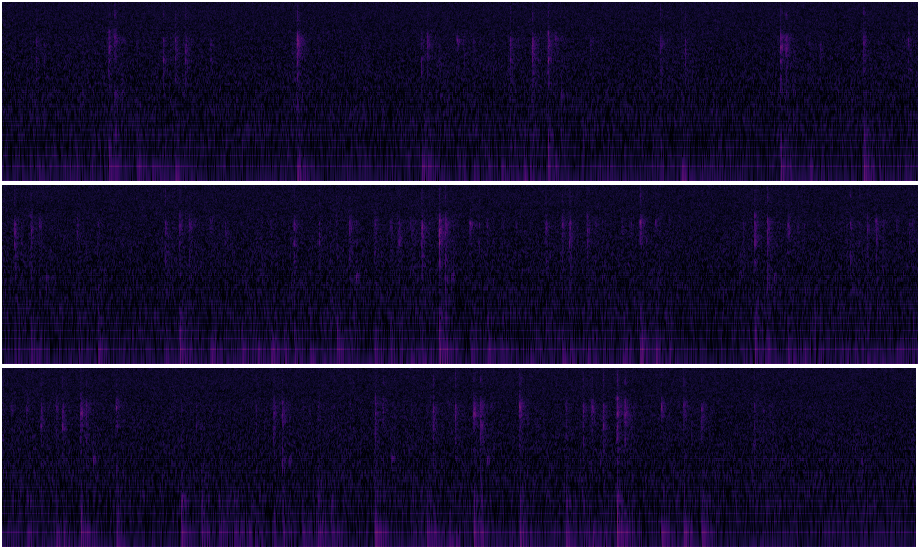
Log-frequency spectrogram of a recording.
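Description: Faint, irregular clicking of computer keystrokes over a low steady hum.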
